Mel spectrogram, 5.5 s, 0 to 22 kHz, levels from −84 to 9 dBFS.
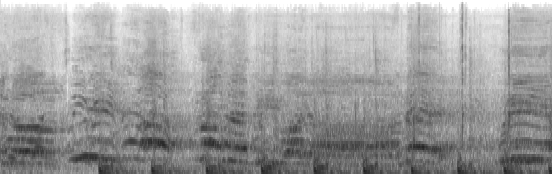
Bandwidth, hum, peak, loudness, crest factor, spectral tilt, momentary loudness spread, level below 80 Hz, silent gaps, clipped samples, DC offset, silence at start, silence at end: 18.5 kHz; none; -2 dBFS; -14 LUFS; 12 dB; -6.5 dB/octave; 4 LU; -20 dBFS; none; under 0.1%; under 0.1%; 0 s; 0 s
